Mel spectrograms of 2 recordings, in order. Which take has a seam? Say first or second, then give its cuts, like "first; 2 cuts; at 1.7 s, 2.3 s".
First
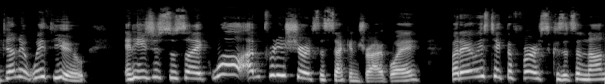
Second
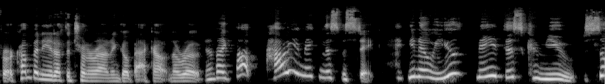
second; 1 cut; at 3.9 s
